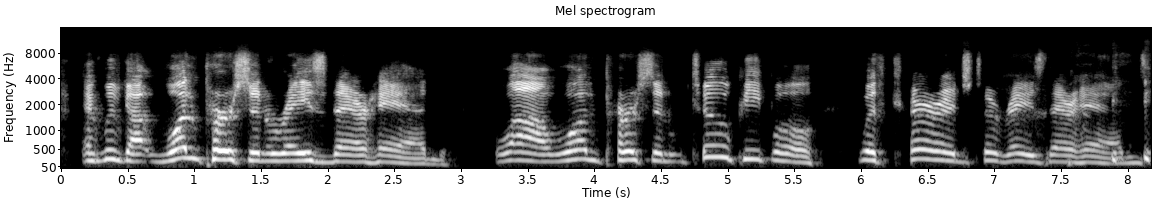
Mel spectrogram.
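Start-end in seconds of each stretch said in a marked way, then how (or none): 3.7-8.1 theatrical vampire character voice. Counting the people who raise their hands, in the Count from Sesame Street voice. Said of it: "You sound like the Count from Sesame Street".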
